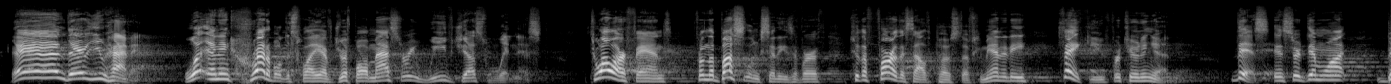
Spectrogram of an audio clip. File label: Announcer Game Ends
